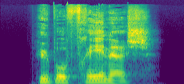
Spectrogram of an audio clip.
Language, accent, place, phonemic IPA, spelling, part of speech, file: German, Germany, Berlin, /ˌhypoˈfʁeːnɪʃ/, hypophrenisch, adjective, De-hypophrenisch.ogg
- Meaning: hypophrenic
